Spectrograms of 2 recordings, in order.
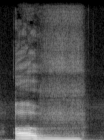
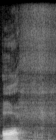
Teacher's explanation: in the word of, spelled with only one F, the F is actually pronounced like V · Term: V sound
